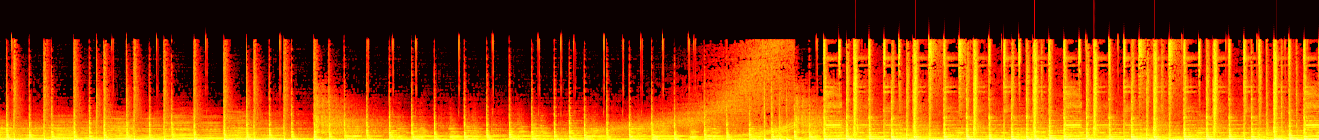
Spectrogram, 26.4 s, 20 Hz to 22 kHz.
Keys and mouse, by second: 1.4 space, 2.2 click, 3.2 click, 3.9 middle click, 4.1-5.3 drag, 5.6-7.1 drag, 7.3 click, 9.1 click, 9.3 space, 9.8 click, 9.8 space, 11.2 click, 12.0 click, 12.4 click, 12.8 click, 13.2 click, 13.9 click, 14.1 space, 14.6 space, 15.7-16.9 drag, 17.1 click, 18.3-20.8 ctrl+drag, 21.0-23.1 drag, 23.1 space, 25.1 click, 25.6 click, 26.2-26.3 drag.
